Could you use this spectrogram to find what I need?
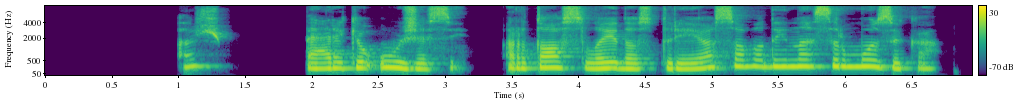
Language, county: Lithuanian, Kaunas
